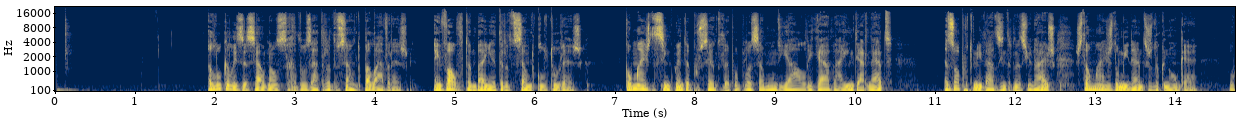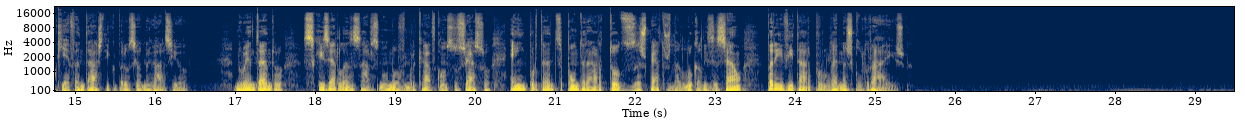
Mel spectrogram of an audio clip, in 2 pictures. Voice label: portuguese europe male

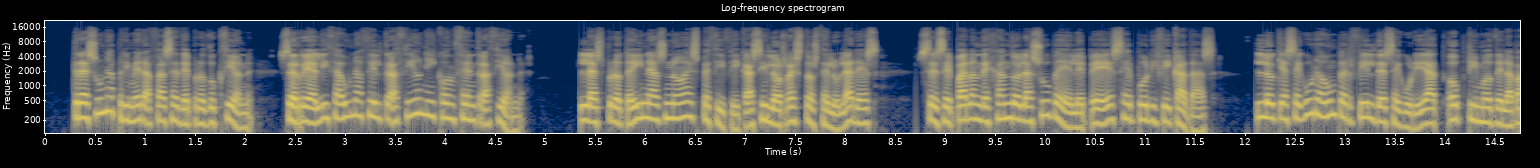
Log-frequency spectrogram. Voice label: spanish spain female

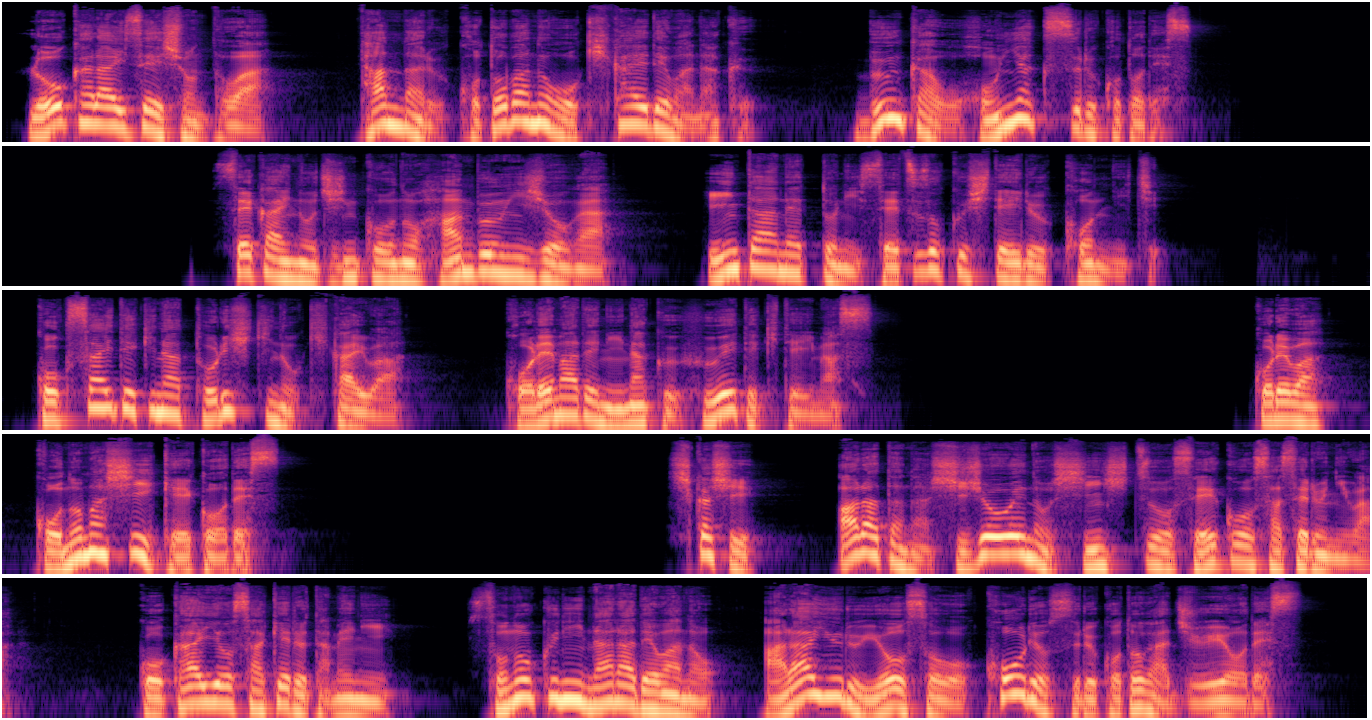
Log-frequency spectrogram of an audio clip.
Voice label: japanese male

